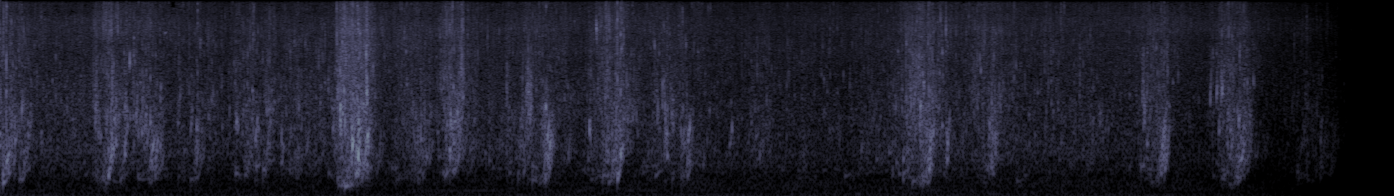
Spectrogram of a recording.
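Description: Water splashing and sloshing in irregular bursts, roughly one a second, over a steady low hum; the loudest splash comes about three and a half seconds in, and the sound cuts off suddenly near the end.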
